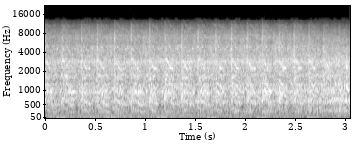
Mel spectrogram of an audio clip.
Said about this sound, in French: Il a fallu solliciter le démarreur pendant 35 secondes avant que l'huile arrive aux premières cames.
